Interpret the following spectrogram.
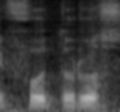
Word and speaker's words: فطرس: فے کے اوپر بھی پیش ہے اور رے کے اوپر بھی پیش ہے، یعنی فطرس اس کو صحیح طور پر پڑھا جائے.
